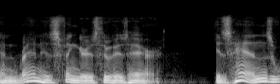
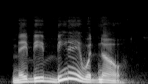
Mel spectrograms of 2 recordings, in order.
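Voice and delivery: usual speaking voice

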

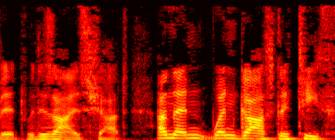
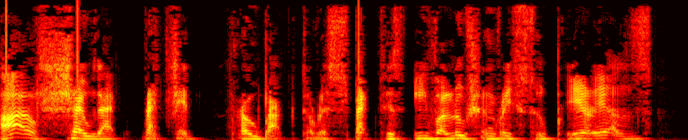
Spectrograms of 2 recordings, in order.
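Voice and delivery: savage, furious snarling with rage. Reading a story: a wizard trembling with rage raises his hands, snarling. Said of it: "he snarled".

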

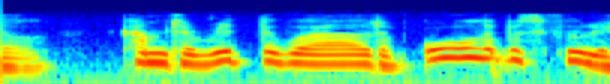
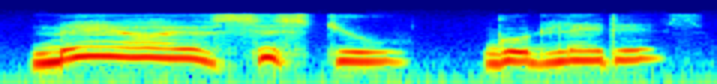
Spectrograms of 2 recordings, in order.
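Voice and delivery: rich, wonderful voice with smoothly gliding vowels; 3 semitones higher than usual. A narrator reads a character offering help to the ladies: rich and wonderful voice. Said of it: "It was a rich and wonderful voice".

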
